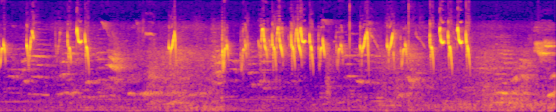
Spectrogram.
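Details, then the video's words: Bar-winged prinia fighting, a lure to set lazy birds singing: busy, high, twittering chirps building to dense runs, with softer background twitters. "ciblek semi gacor, ciblek TARUNG mantap buat pikat dan PANCINGAN ciblek semi malas bunyi"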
